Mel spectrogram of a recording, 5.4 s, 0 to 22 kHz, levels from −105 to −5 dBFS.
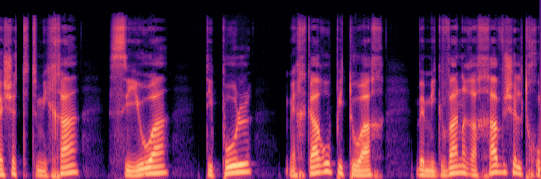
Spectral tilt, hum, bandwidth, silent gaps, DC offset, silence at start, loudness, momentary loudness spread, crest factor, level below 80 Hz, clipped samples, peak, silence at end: -6 dB/octave; none; 15.5 kHz; none; under 0.1%; 0 s; -23 LUFS; 12 LU; 16 dB; -44 dBFS; under 0.1%; -8 dBFS; 0 s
